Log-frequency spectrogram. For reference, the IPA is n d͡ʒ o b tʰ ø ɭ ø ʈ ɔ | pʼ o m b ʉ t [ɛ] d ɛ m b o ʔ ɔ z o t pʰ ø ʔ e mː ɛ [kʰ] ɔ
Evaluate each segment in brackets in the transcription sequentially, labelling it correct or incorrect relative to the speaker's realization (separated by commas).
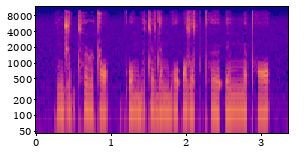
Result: incorrect, incorrect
